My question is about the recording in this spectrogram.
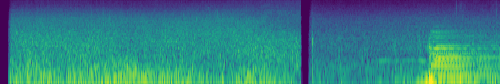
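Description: Mountain stream rushing over rocks, a steady noise that cuts off suddenly about six seconds in. Background music with sustained tones swells in near the end.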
